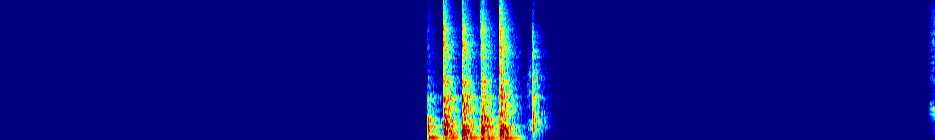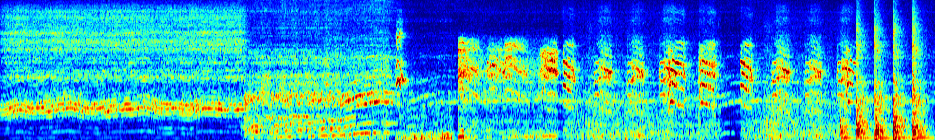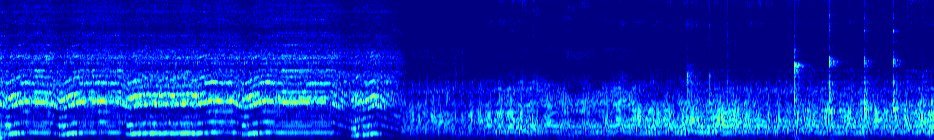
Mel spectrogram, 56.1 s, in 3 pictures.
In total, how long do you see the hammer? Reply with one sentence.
You can hear the hammer for 4 seconds altogether.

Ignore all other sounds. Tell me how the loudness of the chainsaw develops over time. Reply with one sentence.
The loudness of the chainsaw goes down.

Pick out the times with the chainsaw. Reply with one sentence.
You can hear the chainsaw from 18.6 to 56.0 s.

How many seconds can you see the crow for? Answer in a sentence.
The crow can be heard for 11 seconds in total.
